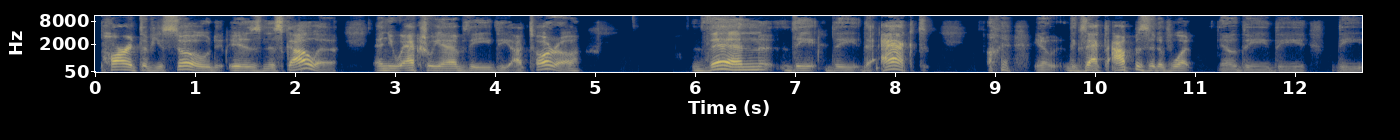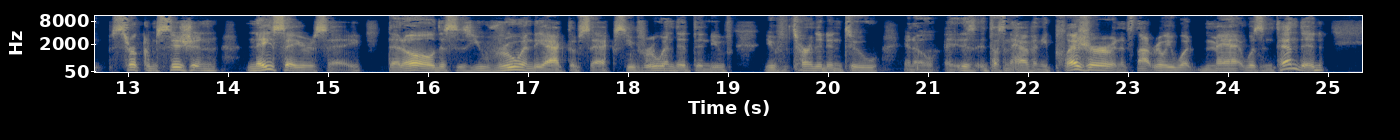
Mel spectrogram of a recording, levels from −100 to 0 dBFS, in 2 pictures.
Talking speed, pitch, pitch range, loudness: 160 wpm, 110 Hz, 105-125 Hz, -27 LUFS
